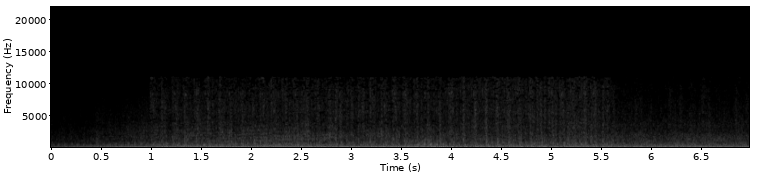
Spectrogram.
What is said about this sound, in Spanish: El punto de mira se ha quemado y yo tengo al enemigo delante. Ahora es casi imposible disparar con precisión. Así que muevo el timón de un lado a otro y disparo casi sin apuntar.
